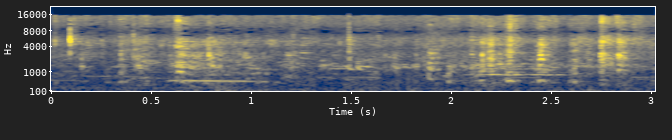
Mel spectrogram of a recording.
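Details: Native (deshi) chickens on a farm, raised to about one kilogram in 85 days; short tonal calls and a drawn-out whistled note rise above a steady hum of background noise.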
